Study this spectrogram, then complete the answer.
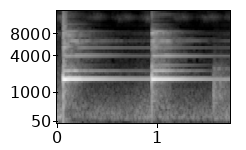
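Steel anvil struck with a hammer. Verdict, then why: Ringing. A Peter Wright steel anvil, set on rags or rubber to insulate it from its stand, is struck twice with a hammer in a ping test. Each blow gives a clear, high ring around 1.7 kHz with a lingering after-tone. The ring marks it as a steel anvil rather than a dull cast iron one.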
